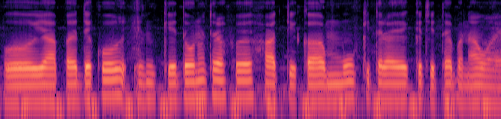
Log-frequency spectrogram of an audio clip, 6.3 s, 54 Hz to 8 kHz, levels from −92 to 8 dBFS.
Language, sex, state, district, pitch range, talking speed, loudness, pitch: Hindi, male, Uttar Pradesh, Muzaffarnagar, 115-130 Hz, 170 wpm, -22 LUFS, 120 Hz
